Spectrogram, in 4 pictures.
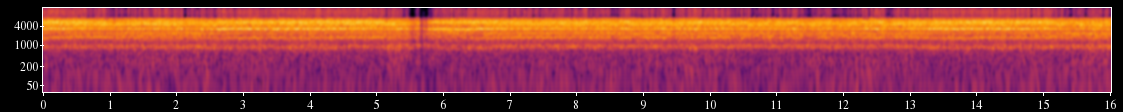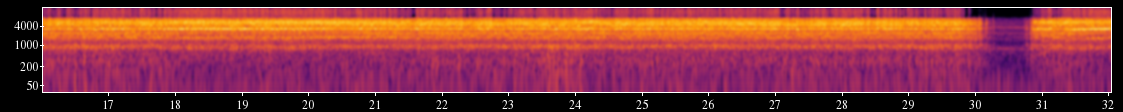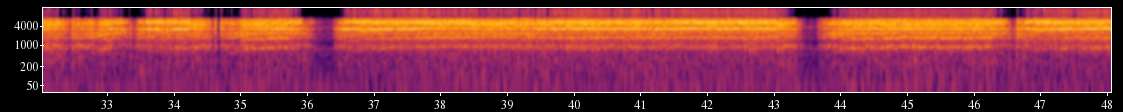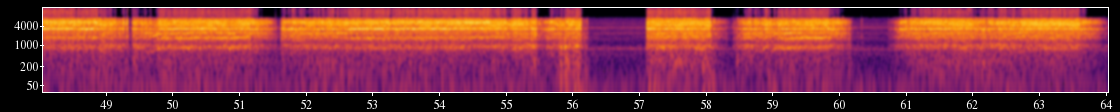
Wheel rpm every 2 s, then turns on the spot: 220, 210, 170, 180, 230, 230, 230, 220, 220, 210, 230, 220, 220, 220, 220, 90, 100, 130, 130, 230, 210, 160, 170, 160, 150, 160, 200, 180, 80, 140, 90, 130.
none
